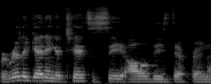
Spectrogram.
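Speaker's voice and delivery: ordinary talk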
